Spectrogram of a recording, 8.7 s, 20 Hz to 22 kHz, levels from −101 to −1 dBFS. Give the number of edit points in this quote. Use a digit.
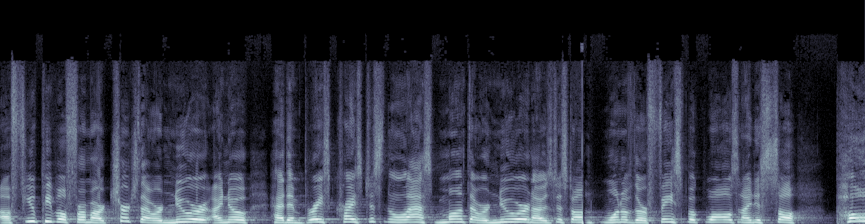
0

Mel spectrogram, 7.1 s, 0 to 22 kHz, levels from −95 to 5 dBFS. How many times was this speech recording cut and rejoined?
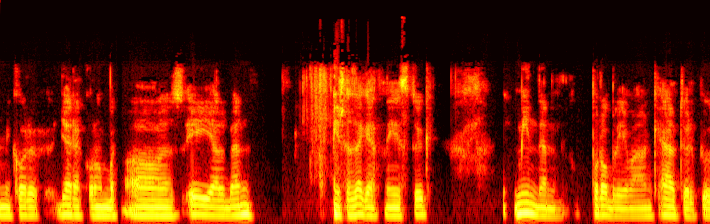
1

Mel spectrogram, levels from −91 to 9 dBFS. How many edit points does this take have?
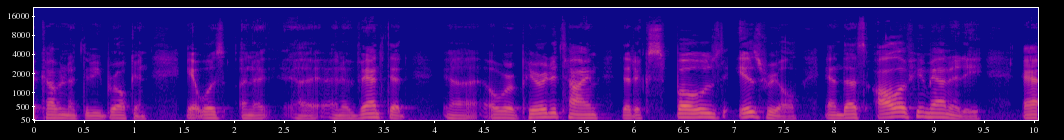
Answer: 0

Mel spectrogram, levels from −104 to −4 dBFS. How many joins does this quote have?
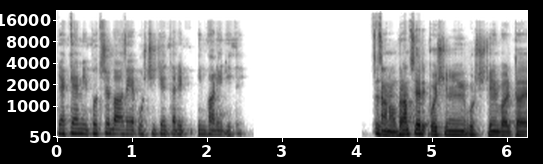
4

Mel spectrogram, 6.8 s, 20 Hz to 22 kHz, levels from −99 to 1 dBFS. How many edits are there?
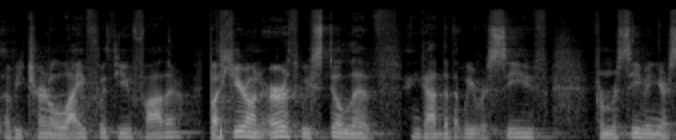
3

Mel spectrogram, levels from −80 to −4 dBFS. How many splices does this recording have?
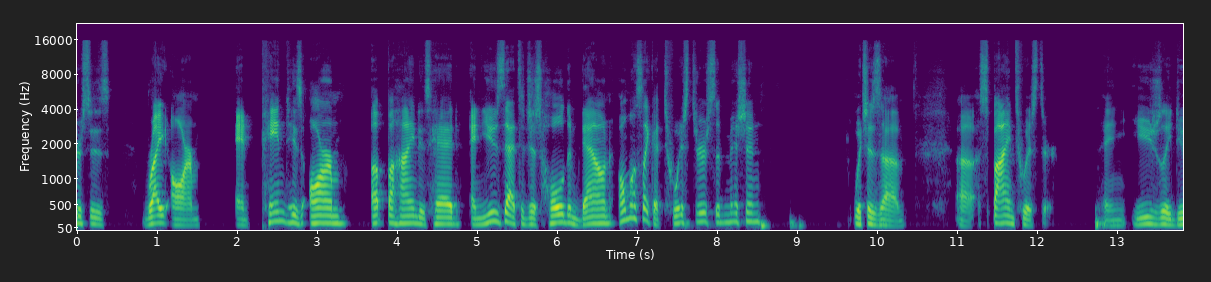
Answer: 2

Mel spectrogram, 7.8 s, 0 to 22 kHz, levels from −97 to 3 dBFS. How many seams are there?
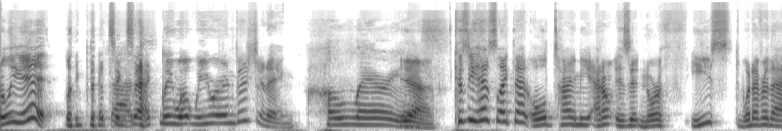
0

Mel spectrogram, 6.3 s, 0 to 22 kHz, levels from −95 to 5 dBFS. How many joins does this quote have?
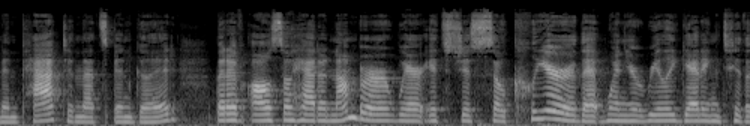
0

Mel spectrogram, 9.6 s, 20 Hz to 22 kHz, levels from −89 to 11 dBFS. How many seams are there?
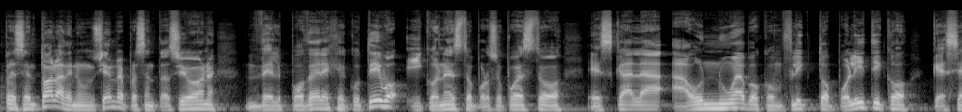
0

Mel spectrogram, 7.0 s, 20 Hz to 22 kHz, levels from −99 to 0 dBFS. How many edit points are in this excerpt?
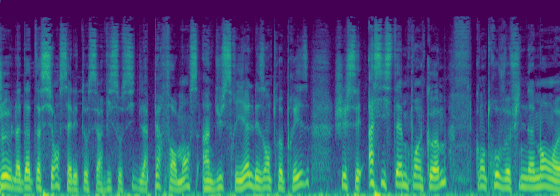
0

